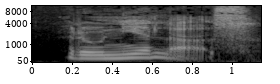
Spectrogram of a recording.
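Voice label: Tlacochahuaya Zapotec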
